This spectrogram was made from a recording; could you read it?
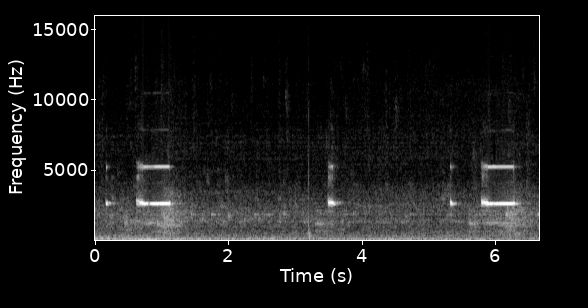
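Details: Cheap inverter trying to start a 1/2 hp motor pump: a short high chirp then a longer beep, repeating about every five seconds, as the overload alarm sounds and the pump fails to start.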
